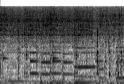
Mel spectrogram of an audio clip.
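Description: A wooden spoon stirring in a glass pitcher as cold water runs and pours in, with a steady splashing hiss and light clinks against the glass. Soft background music with held notes plays underneath.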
